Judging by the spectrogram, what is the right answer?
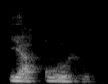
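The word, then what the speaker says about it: يقول: চলে যায় ওয়াওয়ের উপরে, যার জন্য তার উচ্চারণটা হয় ইয়াকুলু, যে ইয়াকুলু। আর আমরা আরেকটা বিষয় জানি যে পেশের সাথে ওয়াওয়ের সম্পর্ক, এই জন্য এই শিফটিং হারাকার কারণে তার উচ্চারণটা হয় খুবই ইজি, ইয়াকুল, কালা ইয়াকুল।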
